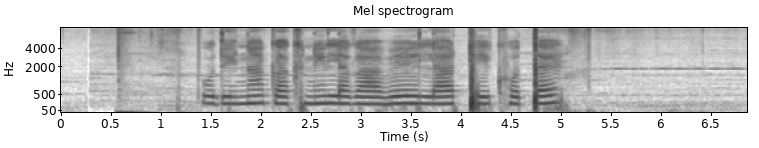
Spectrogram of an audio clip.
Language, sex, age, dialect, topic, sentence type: Magahi, male, 25-30, Central/Standard, agriculture, question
